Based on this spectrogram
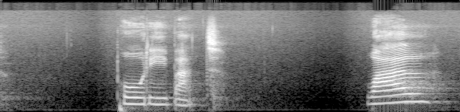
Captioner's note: speaking in foreign language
